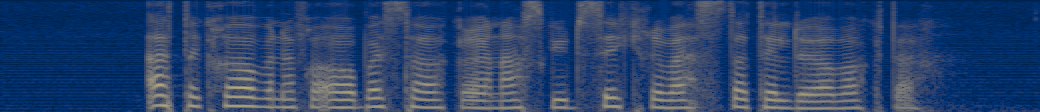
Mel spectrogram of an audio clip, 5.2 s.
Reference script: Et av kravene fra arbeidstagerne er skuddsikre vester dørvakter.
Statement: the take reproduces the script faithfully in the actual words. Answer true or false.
false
